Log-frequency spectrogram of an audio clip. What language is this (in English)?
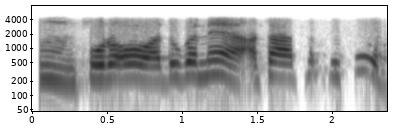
Manipuri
